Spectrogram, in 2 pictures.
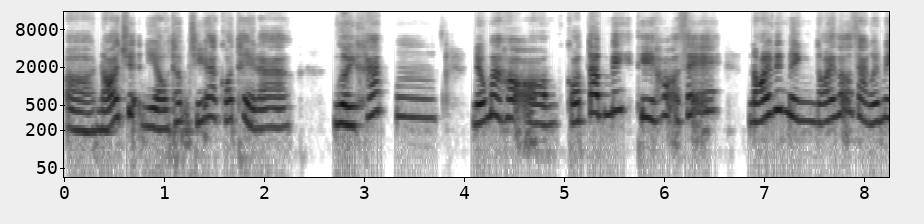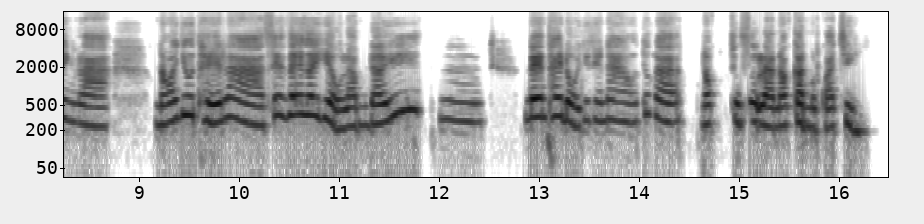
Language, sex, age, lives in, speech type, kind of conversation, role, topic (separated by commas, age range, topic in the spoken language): Vietnamese, female, 25-29, Vietnam, conversation, podcast, guest, Bạn vượt qua nỗi sợ bị đánh giá như thế nào khi bày tỏ bản thân?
